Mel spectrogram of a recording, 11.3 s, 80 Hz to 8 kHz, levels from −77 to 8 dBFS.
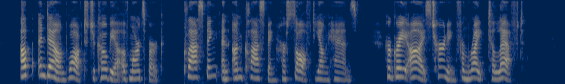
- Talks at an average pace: No, slow, 115 wpm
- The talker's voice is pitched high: Yes, high, 235 Hz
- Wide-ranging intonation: No, average, 4.1 semitones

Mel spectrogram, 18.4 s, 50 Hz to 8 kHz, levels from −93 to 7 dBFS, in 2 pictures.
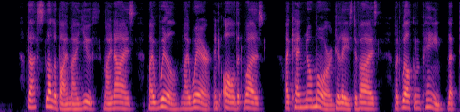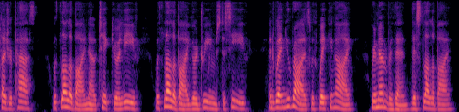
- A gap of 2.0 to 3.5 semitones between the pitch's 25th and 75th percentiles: Yes, average, 3.1 semitones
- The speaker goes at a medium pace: Yes, average, 155 wpm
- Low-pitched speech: No, medium, 150 Hz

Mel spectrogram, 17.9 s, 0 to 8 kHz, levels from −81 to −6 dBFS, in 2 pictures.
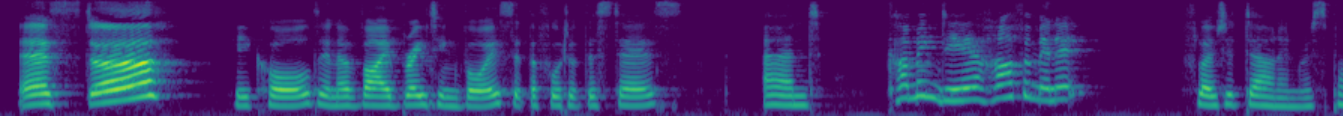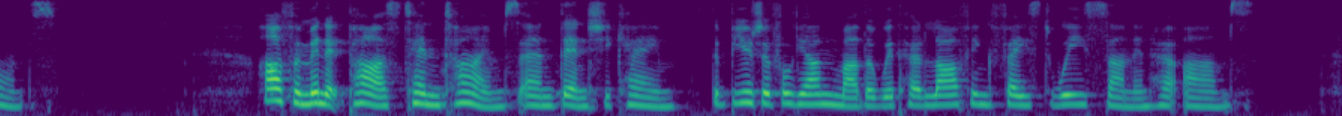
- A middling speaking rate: Yes, average, 155 wpm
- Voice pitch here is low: No, high, 200 Hz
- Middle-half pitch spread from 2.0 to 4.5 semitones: Yes, average, 3.4 semitones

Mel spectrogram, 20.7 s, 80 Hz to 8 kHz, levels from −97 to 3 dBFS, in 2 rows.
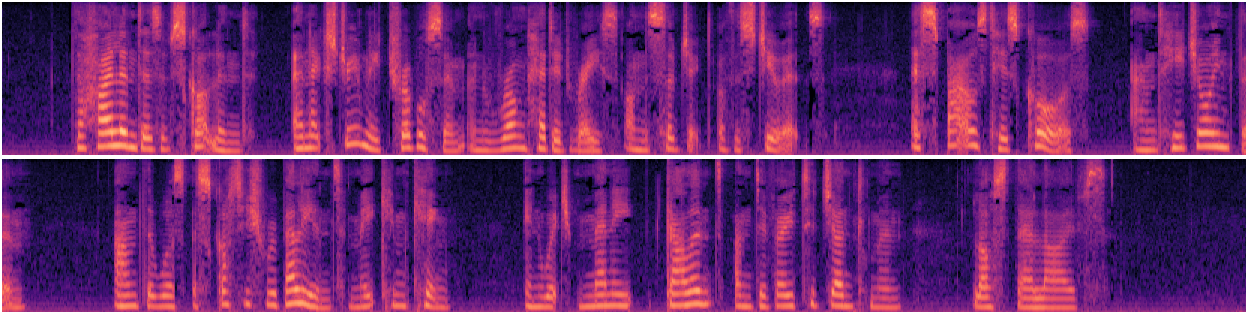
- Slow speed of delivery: Yes, slow, 125 wpm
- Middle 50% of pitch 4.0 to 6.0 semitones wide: No, average, 3.6 semitones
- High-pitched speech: Yes, high, 205 Hz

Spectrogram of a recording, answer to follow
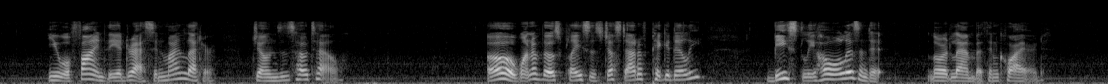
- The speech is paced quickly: No, average, 140 wpm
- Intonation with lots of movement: Yes, wide, 6.1 semitones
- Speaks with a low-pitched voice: No, high, 205 Hz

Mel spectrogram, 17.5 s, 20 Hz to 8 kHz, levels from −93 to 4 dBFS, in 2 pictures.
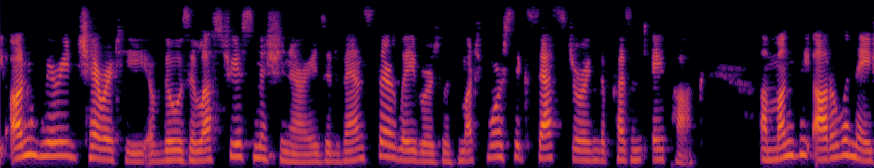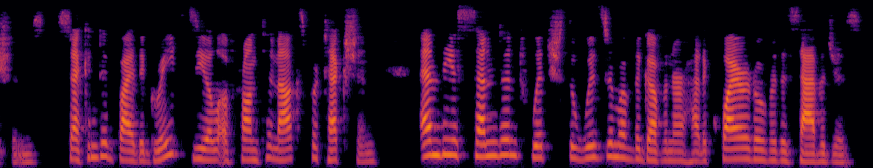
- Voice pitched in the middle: Yes, medium, 180 Hz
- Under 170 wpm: Yes, average, 160 wpm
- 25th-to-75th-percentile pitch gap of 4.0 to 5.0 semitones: Yes, average, 4.7 semitones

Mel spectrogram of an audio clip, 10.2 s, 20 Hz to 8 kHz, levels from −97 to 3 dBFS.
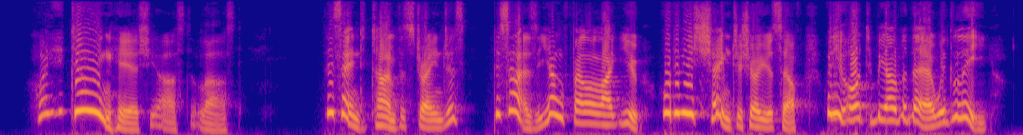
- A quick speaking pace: Yes, fast, 215 wpm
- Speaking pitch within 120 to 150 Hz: No, high, 245 Hz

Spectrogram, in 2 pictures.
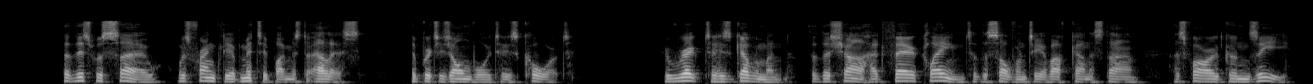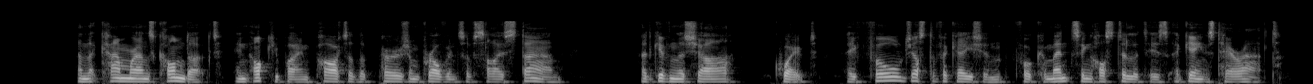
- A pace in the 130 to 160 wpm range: Yes, average, 140 wpm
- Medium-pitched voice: No, low, 125 Hz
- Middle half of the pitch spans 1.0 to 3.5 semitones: Yes, average, 3.1 semitones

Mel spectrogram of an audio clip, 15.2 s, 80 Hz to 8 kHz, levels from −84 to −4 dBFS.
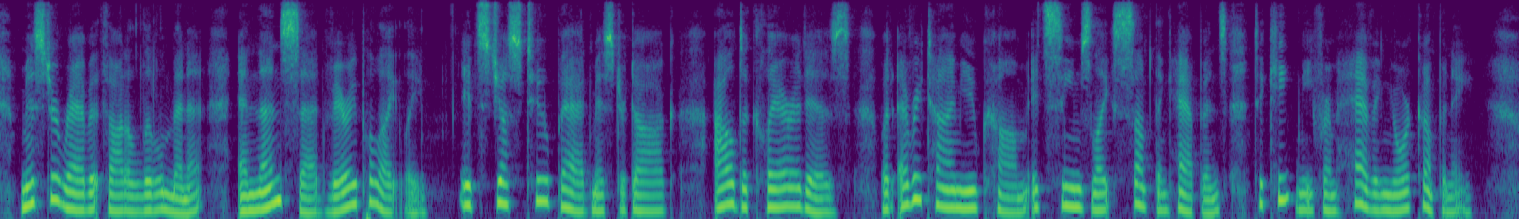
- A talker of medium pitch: Yes, medium, 175 Hz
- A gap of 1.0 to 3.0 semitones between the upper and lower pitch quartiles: No, average, 4.5 semitones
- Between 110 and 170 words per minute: Yes, average, 150 wpm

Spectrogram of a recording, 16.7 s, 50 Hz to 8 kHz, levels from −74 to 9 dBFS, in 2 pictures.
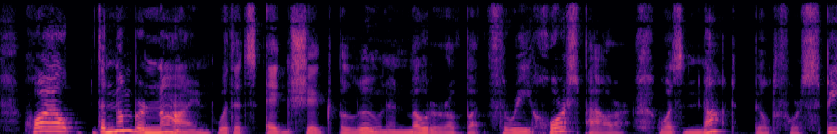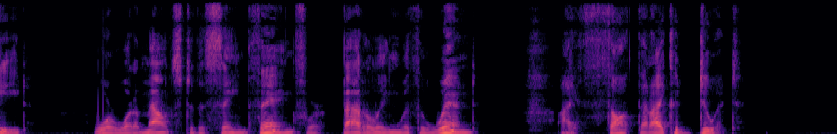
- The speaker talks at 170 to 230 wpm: No, average, 145 wpm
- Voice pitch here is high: No, low, 110 Hz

